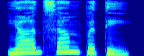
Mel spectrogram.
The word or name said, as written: ಯಾದಸಾಂಪತಿ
